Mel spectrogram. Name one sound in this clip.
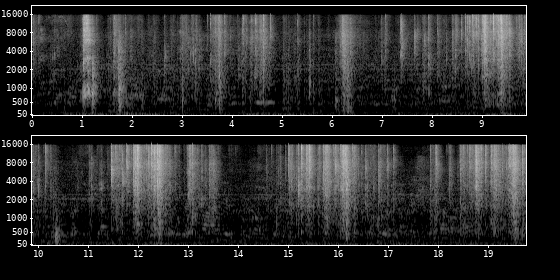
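Cards tap and shuffle on a table.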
